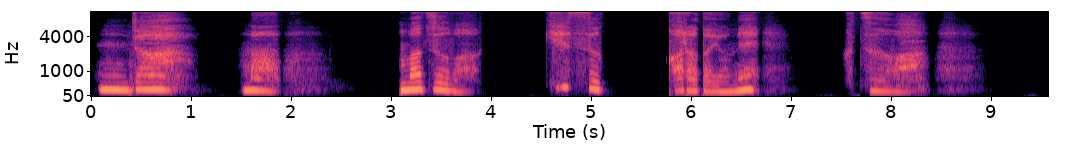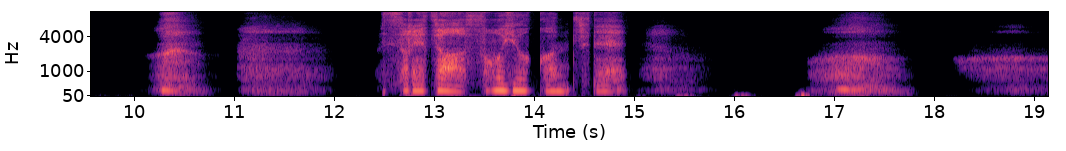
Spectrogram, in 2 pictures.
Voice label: ASMR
